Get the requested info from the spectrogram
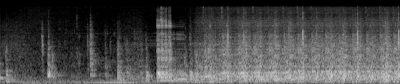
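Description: Janome sewing machine with an integrated walking foot, starting about a second and a half in and then stitching steadily through a quilt sandwich of batting between two layers of cloth.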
